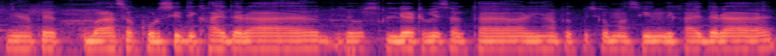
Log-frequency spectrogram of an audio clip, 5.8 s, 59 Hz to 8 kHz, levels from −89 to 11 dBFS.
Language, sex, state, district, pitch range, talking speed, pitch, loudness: Hindi, male, Haryana, Charkhi Dadri, 110-115 Hz, 245 wpm, 110 Hz, -17 LUFS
